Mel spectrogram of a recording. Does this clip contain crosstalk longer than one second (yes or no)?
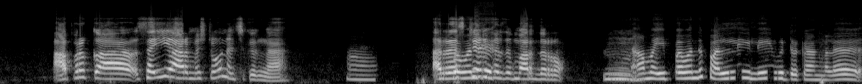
no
